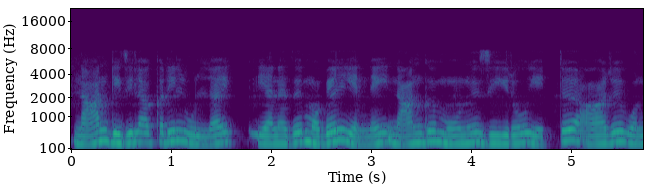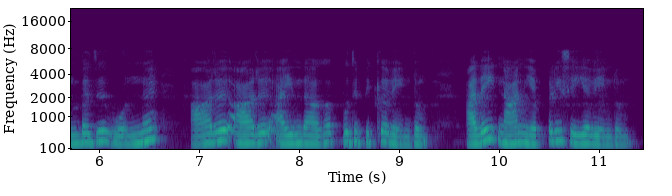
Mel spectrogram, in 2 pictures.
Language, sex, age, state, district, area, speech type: Tamil, female, 18-30, Tamil Nadu, Madurai, urban, read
